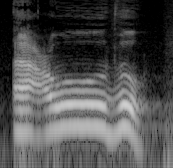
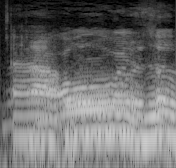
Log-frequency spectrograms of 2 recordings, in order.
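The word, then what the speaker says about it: أعوذ: Again, Dhal, soft and thin. Not mingling, not mixing with the sound, with the, like a buzzing sound, like Za. Okay, atuz zakat, not that one, dhu. A'udhu. A'udhu.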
